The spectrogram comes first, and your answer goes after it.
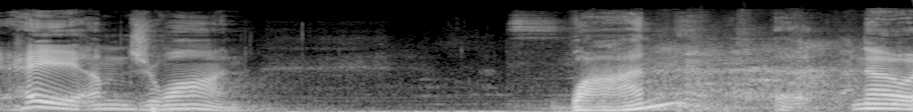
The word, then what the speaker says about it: Juan: like hey I'm JaJuan one no it's it's Italian it's spelled like like why it's spelled like one but if you pronounce a J because it's Italian shouldn't it be one I don't know lady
